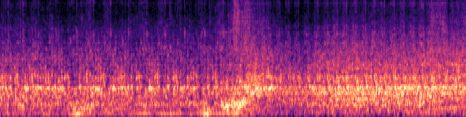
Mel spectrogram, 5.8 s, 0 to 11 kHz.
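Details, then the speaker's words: Dodge WC52 old truck petrol engine at idle with an uneven clacking, rubbing clatter over the running note. "on l'entend comme un bruit de claquement, de frottement. Quand on prête bien l'oreille."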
